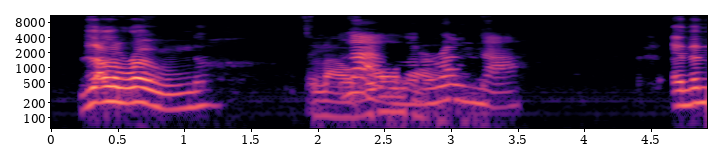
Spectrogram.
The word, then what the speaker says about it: La Llorona: pronounce the double L like a Y. La Llorona.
